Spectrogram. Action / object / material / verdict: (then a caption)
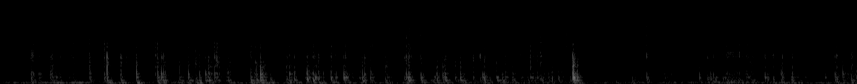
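tap / padded nylon fabric carry bag / nylon fabric / none. Fingertips tap and lightly scratch the top flap of a medium-size black padded nylon Celestron binocular carry case, likely with binoculars inside. It makes rapid, soft, muffled pattering taps mixed with faint fabric scratching, low and dull with little brightness, and one firmer tap stands out near the end.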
